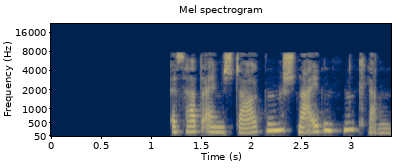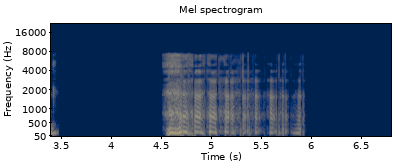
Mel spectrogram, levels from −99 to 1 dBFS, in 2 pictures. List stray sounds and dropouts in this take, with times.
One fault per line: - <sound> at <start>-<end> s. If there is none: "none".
- laugh at 4.5-6.0 s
